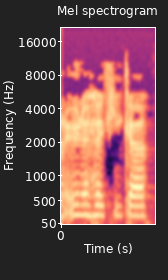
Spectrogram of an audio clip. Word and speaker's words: Una Hakika: Today's topic is on Una Hakika. Did I say that right? – You did.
